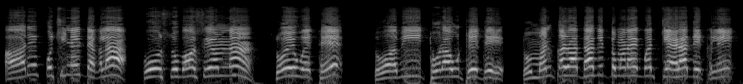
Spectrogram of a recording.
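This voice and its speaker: Cocky young cartoon hero, brags nonstop, very high bright voice. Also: female voice, normal speed, no echo, heavily acted. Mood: brash. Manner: bragging, teasing. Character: boastful cocky young male troublemaker.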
